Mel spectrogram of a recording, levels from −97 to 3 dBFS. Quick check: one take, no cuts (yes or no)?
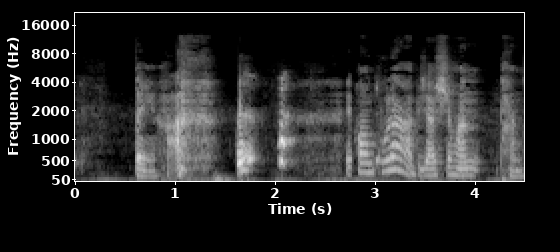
no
